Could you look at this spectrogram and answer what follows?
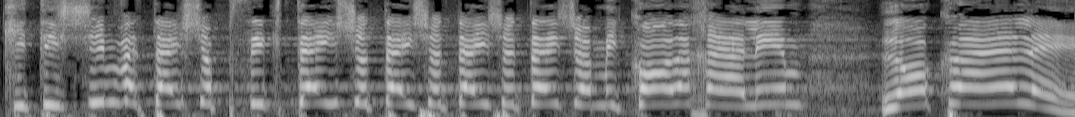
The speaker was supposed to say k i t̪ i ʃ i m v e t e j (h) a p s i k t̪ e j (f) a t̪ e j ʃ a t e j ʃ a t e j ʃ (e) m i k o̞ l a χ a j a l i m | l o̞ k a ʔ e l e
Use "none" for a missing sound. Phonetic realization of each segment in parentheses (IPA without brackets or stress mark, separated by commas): ʃ, ʃ, a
